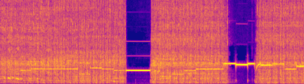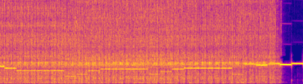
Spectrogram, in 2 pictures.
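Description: A toy sewing machine for doll clothes stitching with a steady mechanical buzz, broken by two short pauses. A few high electronic beeps from its built-in music sound over the whir.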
